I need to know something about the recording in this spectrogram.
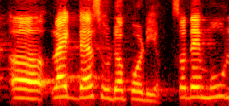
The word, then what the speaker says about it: pseudopodium: that is known as pseudopodium. What is that? Pseudopodium. Pseudopodium, and the plural is pseudopodia. Okay. So even like esophagus, here P is silent, but when you write, you should write the correct spelling.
